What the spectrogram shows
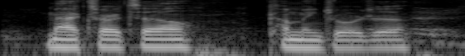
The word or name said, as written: Max Haertel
